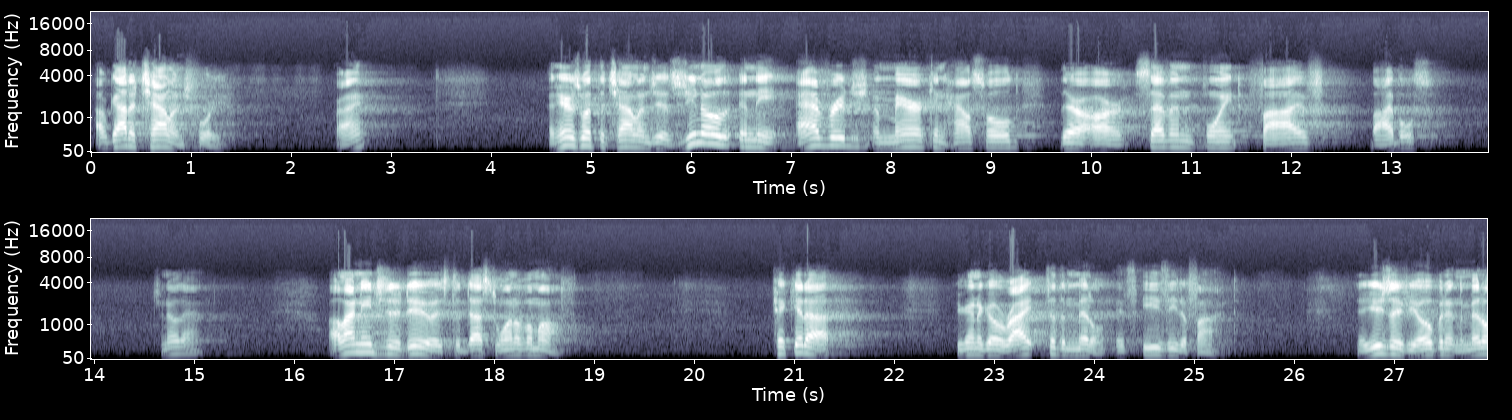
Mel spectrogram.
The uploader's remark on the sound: Sanctuary Service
